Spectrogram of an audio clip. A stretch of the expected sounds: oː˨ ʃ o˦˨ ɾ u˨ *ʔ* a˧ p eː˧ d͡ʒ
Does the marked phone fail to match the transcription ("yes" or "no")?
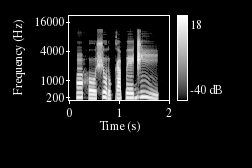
yes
